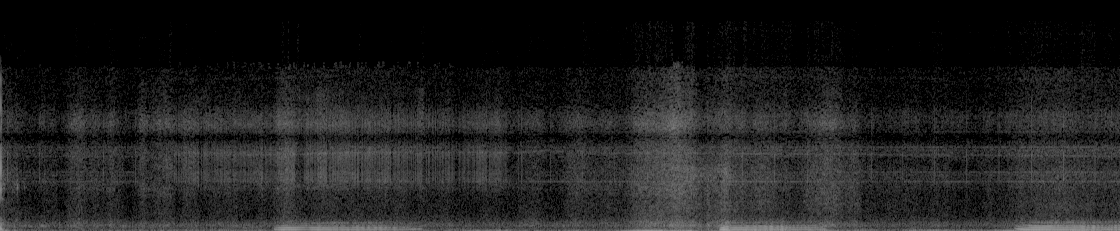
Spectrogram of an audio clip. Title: My cat snoring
